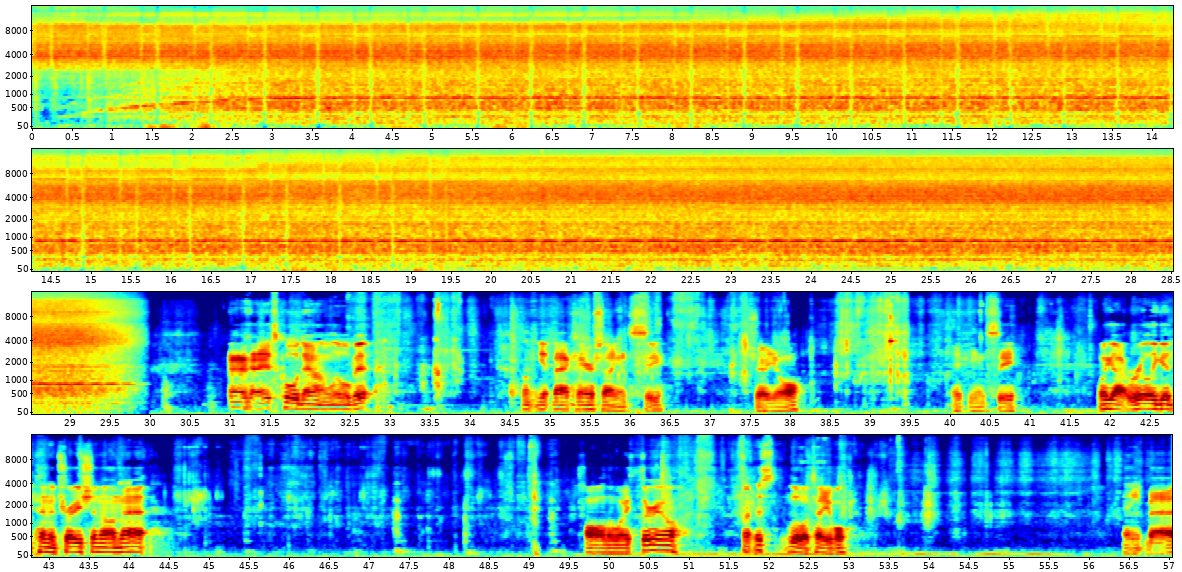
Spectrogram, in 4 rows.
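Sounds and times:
welding arc hissing and whining: 0.0s - 30.0s, 49.7s - 53.4s.

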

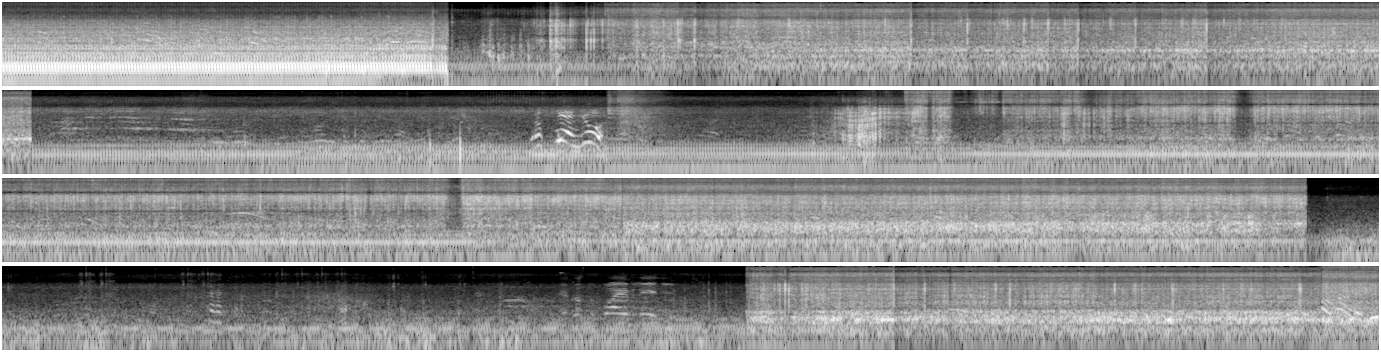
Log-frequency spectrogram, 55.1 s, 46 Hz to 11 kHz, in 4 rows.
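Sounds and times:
pump engine running: 0.0s - 14.1s, 19.2s - 40.6s, 48.7s - 55.0s
water jets hissing from hoses: 5.4s - 14.1s, 19.8s - 20.4s, 22.1s - 40.6s, 48.8s - 55.0s.

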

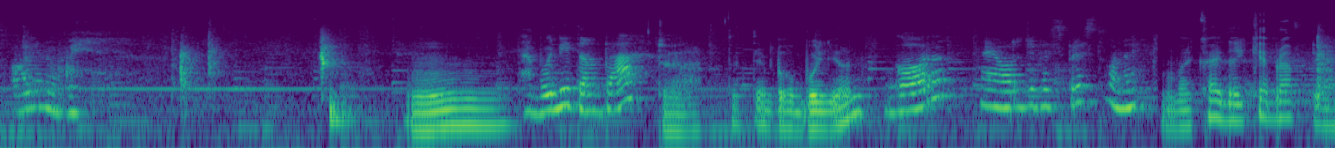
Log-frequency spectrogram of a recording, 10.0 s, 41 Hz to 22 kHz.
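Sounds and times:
background music steady note: 0.0s - 10.0s.

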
